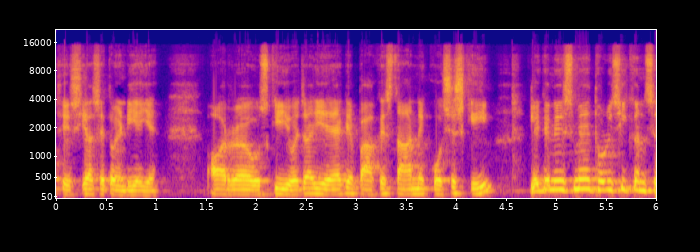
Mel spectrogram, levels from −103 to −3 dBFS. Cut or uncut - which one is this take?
cut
